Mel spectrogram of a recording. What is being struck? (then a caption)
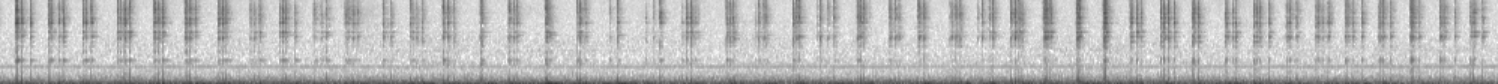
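Small aluminium soda can. A small, hollow metal Fanta orange soda can is held in the hands and tapped rapidly with fingertips and fingernails. The result is a steady stream of short, bright clicking taps over a low rumble, with a faint sustained tone running underneath.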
